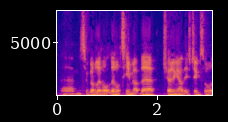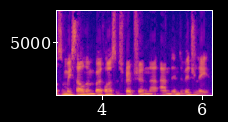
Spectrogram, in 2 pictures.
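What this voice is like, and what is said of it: English accent. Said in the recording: “my accent and me being from England”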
